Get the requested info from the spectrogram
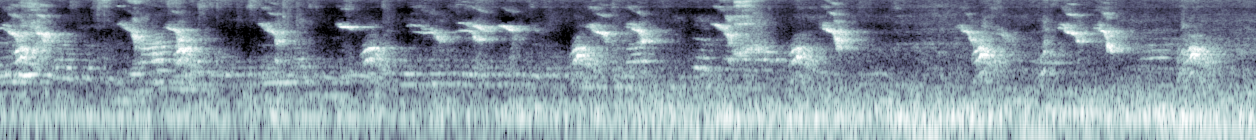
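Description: Birds chirping and calling in quick, short falling notes, several a second, over a low steady hum.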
